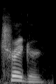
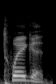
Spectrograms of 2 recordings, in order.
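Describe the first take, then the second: First: The R sounds are said as normal R sounds. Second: The R sounds are replaced by W sounds. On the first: "not triggered" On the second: "He can't pronounce the letter R"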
